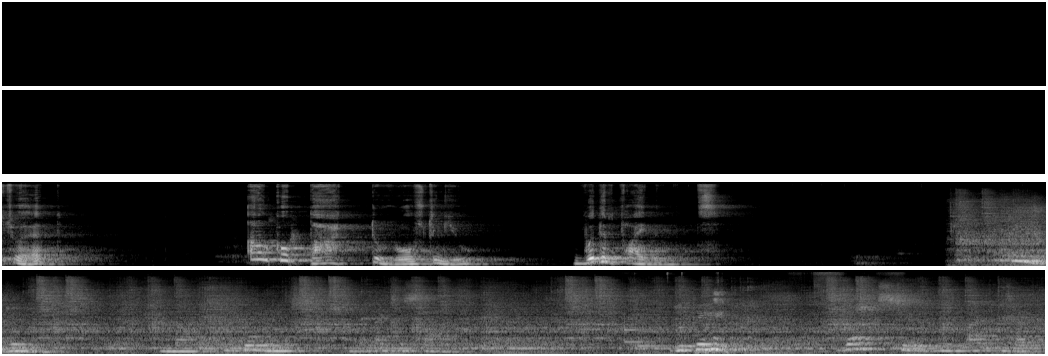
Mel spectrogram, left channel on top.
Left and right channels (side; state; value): left; silent; digital silence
